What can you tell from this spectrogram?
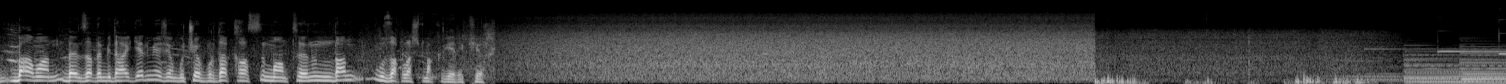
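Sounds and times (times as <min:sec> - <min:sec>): stream water rushing over rocks: 0:02.0 - 0:11.0.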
